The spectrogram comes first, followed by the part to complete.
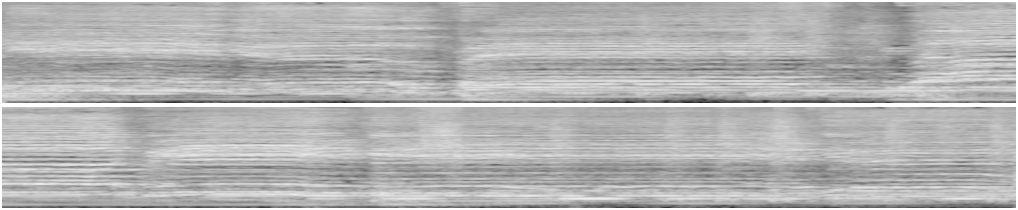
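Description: A group of voices singing a church praise song over steady, held chords underneath.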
